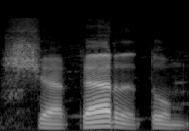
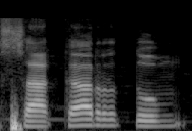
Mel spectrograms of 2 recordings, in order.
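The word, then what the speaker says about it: شكرتم: nikmatku kepada kalian ya tapi banyak orang yang membaca syakartum bacanya sakartum ya syinya nya jadi sin asalnya syin besar menjadi sin kecil. Nah, ini artinya jauh. Artinya kalau sakartum artinya mabok.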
